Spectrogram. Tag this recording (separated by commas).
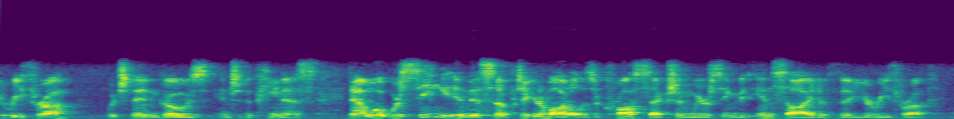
Speech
